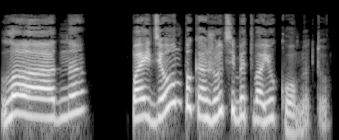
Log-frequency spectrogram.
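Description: A woman's voice: sits high, animated, measured pace, no room sound, clean studio sound, pitched above the performer's own voice. A woman voicing a pompous, condescending ancient male owl-like creature who runs a magic shop, in a storybook reading. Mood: gruff. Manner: haughty, condescending.

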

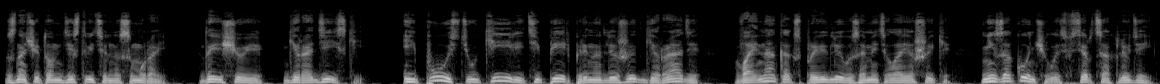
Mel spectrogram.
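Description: A male narrator reads an audiobook with measured, even storytelling. His voice sits on the low side, and the recording is close and dry. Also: no room sound. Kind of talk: scripted narration.

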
